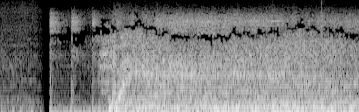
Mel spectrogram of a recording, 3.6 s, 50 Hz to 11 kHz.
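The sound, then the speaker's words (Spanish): Raw, lo-fi black metal from a 1992 first demo, without keyboards, bursts in after a brief gap: a dense wall of distorted guitar and drums with harsh screamed vocals, loud and sustained throughout. “Sí, un demo bastante crudo en el que abandonaron por un rato el sonido de teclados y la cosa más misteriosa, tenebrosa”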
